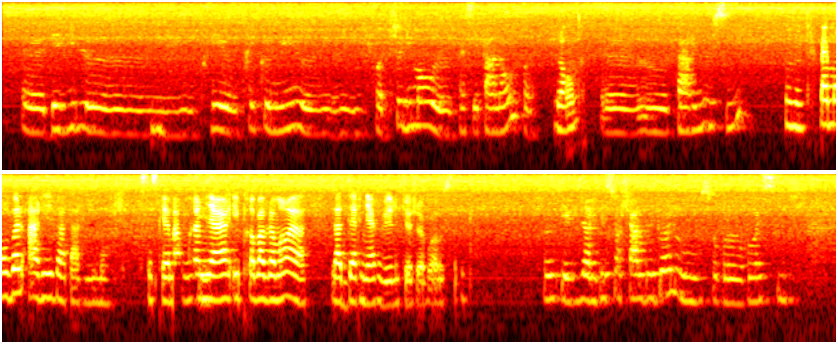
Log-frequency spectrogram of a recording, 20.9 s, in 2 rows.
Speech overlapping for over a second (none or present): none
